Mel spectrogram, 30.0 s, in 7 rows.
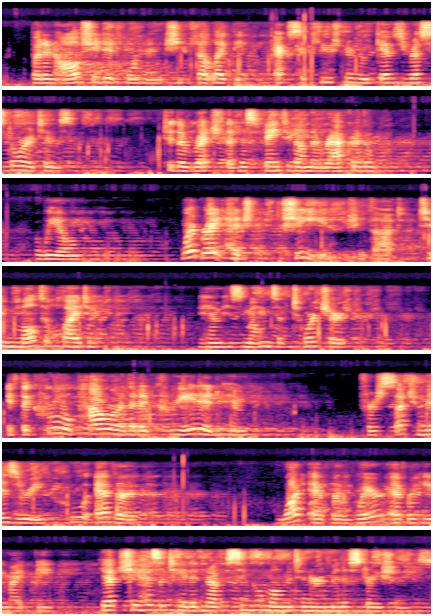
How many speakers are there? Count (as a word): one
